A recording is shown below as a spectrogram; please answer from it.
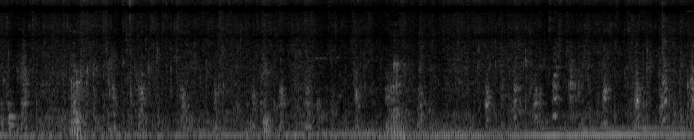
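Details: Farm-raised piglets eating at feeding time give low, rapid, irregular grunts and wet chewing noises, with a droning low hum rising toward the end.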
